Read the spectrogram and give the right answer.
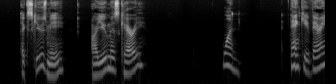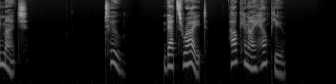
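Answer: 2: That's right. How can I help you?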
